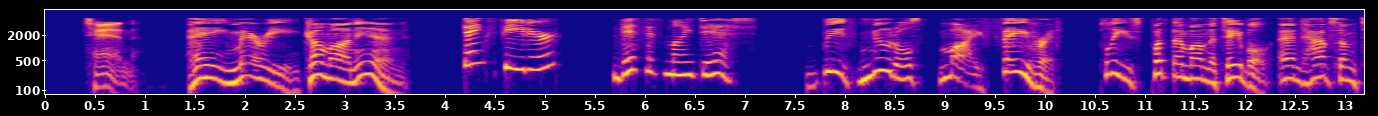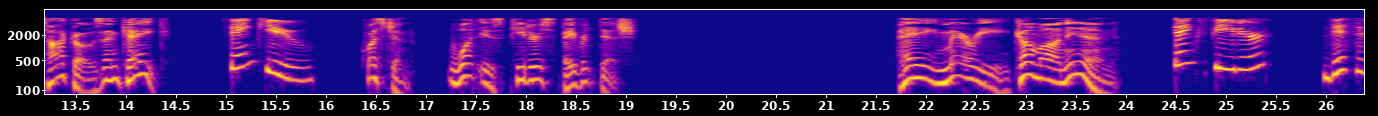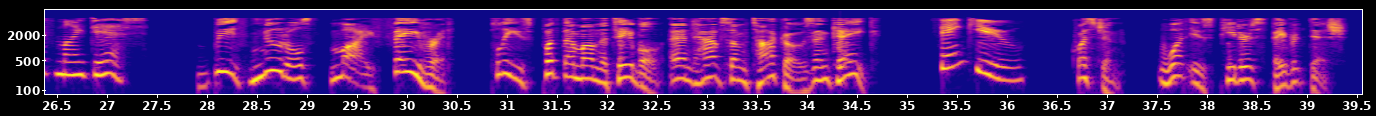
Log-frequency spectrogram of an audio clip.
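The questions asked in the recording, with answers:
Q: Question, what is Peter's favorite dish?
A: Beef noodles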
